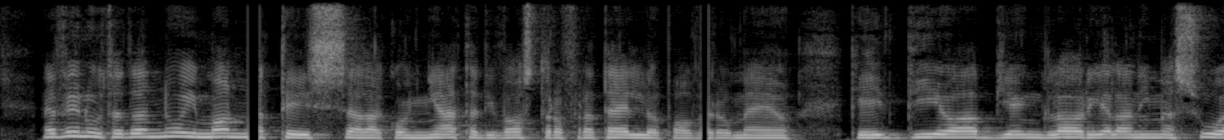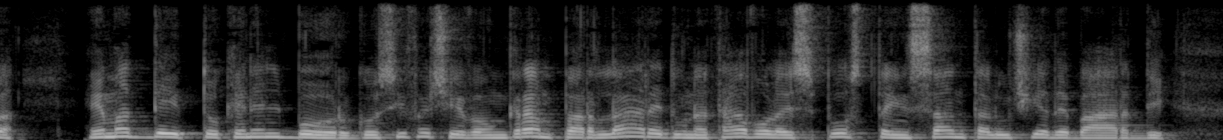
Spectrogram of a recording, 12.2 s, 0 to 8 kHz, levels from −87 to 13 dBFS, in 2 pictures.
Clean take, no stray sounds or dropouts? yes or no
no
